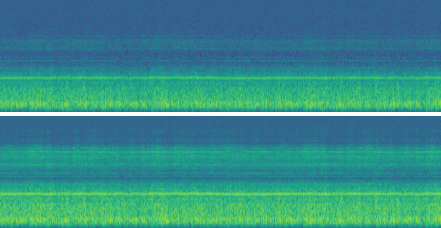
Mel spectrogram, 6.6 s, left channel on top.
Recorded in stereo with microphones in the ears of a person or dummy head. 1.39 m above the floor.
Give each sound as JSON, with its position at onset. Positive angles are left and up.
{"t": 0.0, "sound": "an engine running", "side_deg": -75}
